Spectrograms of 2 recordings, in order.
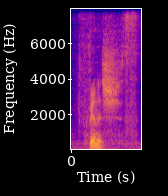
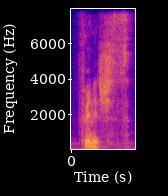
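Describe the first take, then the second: The two takes are said the same way.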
